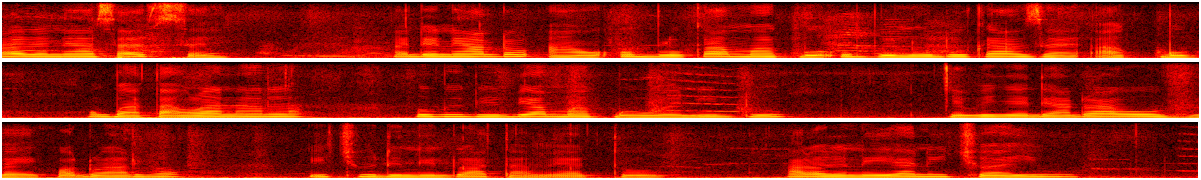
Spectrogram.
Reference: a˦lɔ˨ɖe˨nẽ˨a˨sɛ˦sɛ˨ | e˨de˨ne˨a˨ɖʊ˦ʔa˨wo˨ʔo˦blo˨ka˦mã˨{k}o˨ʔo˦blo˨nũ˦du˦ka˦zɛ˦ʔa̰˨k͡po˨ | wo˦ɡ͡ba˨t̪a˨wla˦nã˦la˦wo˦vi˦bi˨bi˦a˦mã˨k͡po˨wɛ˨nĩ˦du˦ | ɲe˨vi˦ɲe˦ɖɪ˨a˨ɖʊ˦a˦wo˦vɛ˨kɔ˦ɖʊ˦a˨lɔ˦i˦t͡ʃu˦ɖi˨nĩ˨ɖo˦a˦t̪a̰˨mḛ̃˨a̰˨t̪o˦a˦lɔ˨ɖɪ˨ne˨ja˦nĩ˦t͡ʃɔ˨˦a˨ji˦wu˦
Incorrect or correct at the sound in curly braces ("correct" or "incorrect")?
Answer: incorrect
